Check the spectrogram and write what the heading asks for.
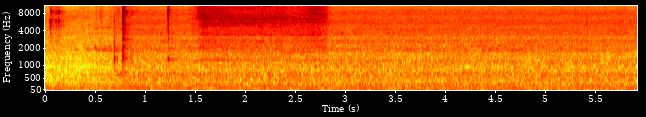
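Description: Sharp click, then a smaller one, followed by a hiss of steam from an industrial steam iron for just over a second, over a steady low hum.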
